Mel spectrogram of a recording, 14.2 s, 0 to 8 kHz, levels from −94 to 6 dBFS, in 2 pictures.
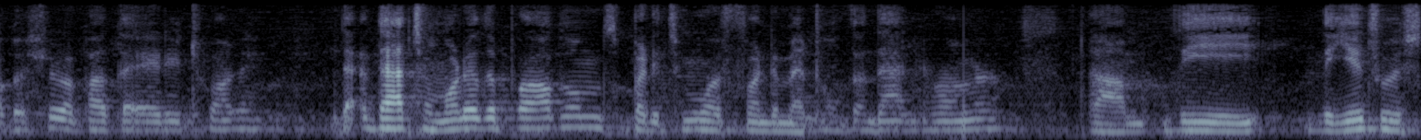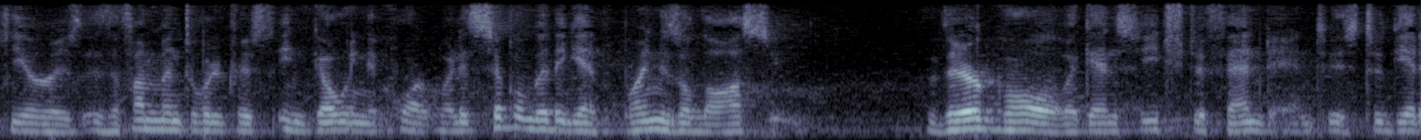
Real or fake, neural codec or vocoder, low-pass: fake; codec, 24 kHz, 0.9 kbps, WavTokenizer, medium speech release version 2; 7.2 kHz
